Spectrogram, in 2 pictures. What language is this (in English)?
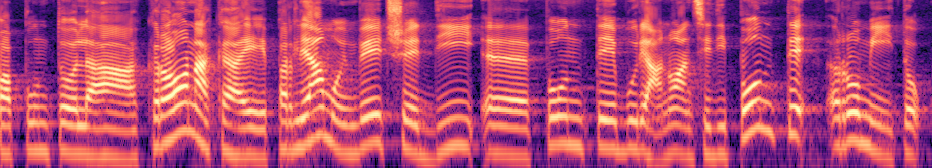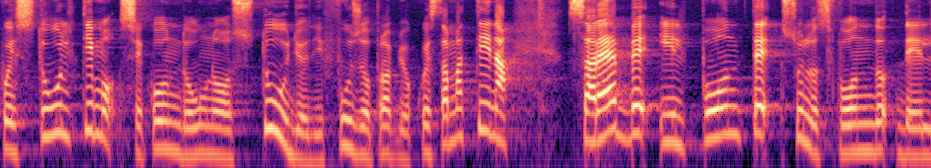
Italian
